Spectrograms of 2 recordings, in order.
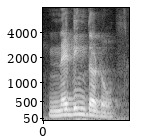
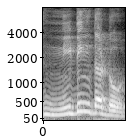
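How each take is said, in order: First: The first vowel is short, like 'ned'. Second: The first vowel is long, like 'need'. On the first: The speaker calls it wrong. "ना कि नेडिंग the dough" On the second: The speaker calls it right. "सही pronunciation नेडिंग नहीं नीडिंग होती है"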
